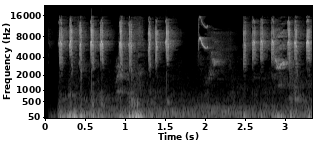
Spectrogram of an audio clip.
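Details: Javan cochoa loud call played as a lure to provoke a rival: rapid bursts of very high, sharp chip notes in quick runs, with a brief downslurred whistle in the middle.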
